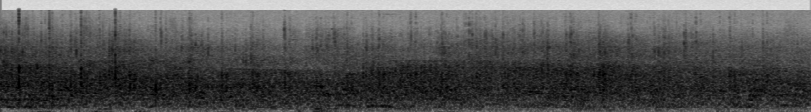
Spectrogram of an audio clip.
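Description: Audience applauding steadily, a dense spatter of clapping that eases a little a couple of seconds in.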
